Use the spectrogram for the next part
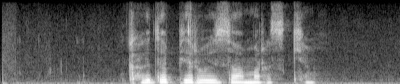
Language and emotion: Russian, neutral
